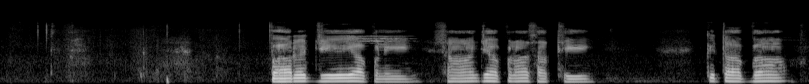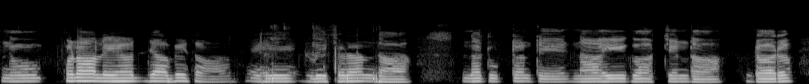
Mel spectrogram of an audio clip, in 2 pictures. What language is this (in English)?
Punjabi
